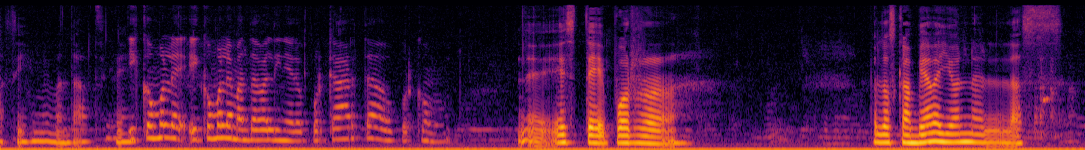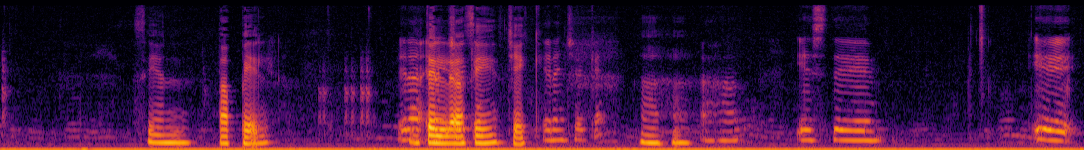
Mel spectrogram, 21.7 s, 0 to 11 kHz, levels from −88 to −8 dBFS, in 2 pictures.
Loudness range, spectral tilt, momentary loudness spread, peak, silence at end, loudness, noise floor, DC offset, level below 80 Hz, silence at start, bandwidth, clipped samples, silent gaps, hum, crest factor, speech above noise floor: 9 LU; -7 dB/octave; 21 LU; -6 dBFS; 0 s; -27 LUFS; -52 dBFS; 2%; -50 dBFS; 0 s; 10 kHz; under 0.1%; none; none; 24 dB; 25 dB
